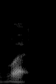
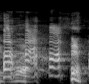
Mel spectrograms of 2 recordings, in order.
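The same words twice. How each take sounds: First: Said in the usual way. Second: "What?" squeaked high through laughter; mock the guy's challenge while cracking up; laughing mock "What?". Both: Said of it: "He goes".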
